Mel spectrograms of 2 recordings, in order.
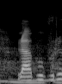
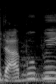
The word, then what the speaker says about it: Labubu: 아참, 라부부 이름에서 라부는 영어 러브와 발음이 같습니다.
